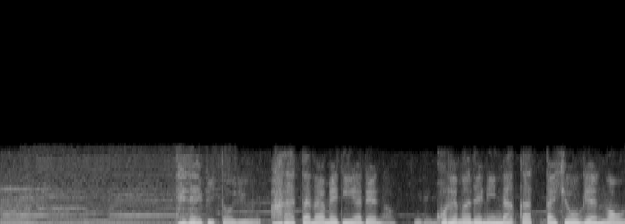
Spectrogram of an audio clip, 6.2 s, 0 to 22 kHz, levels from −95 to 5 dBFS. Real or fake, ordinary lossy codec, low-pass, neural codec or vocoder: fake; Opus, 16 kbps; 7.2 kHz; codec, 16 kHz, 2 kbps, FunCodec, trained on Chinese and English, 25 frames a second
